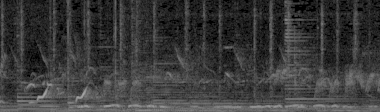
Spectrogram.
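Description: Palm dove, also called laughing dove, giving soft repeated cooing phrases at close range, with faint chirps from other birds in the background.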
